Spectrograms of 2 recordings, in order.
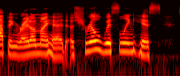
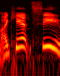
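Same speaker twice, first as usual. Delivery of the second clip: shout; 8 semitones higher than usual. A narrator's reading. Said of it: "Luke shouted".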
